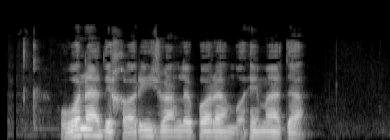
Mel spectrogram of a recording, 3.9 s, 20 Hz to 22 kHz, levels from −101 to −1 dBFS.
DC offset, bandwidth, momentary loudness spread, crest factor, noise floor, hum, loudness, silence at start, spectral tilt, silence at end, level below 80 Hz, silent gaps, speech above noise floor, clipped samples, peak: under 0.1%; 10 kHz; 11 LU; 20 dB; -77 dBFS; none; -26 LUFS; 0.6 s; -7 dB/octave; 0.85 s; -60 dBFS; none; 52 dB; under 0.1%; -8 dBFS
